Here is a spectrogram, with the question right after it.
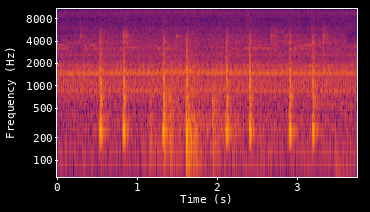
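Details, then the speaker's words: Teaching recording of crisp paired heart sounds at about 75 a minute, with a snap soon after the second sound from a thickened stenotic valve opening: an opening snap. "Los chasquidos suenan así,"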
